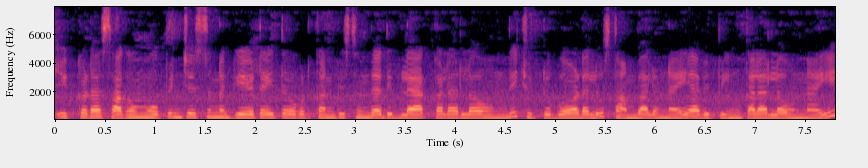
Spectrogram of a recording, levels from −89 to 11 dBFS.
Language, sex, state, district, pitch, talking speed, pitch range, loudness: Telugu, female, Andhra Pradesh, Srikakulam, 225 Hz, 160 wpm, 205-240 Hz, -16 LUFS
